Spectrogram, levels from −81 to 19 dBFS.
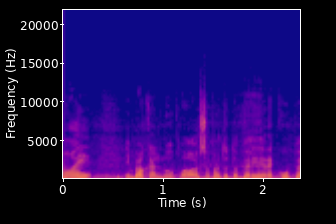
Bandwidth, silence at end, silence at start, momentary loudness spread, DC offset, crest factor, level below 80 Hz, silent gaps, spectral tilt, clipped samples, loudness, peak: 11.5 kHz; 0 s; 0 s; 7 LU; under 0.1%; 18 dB; -44 dBFS; none; -7 dB/octave; under 0.1%; -25 LUFS; -6 dBFS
